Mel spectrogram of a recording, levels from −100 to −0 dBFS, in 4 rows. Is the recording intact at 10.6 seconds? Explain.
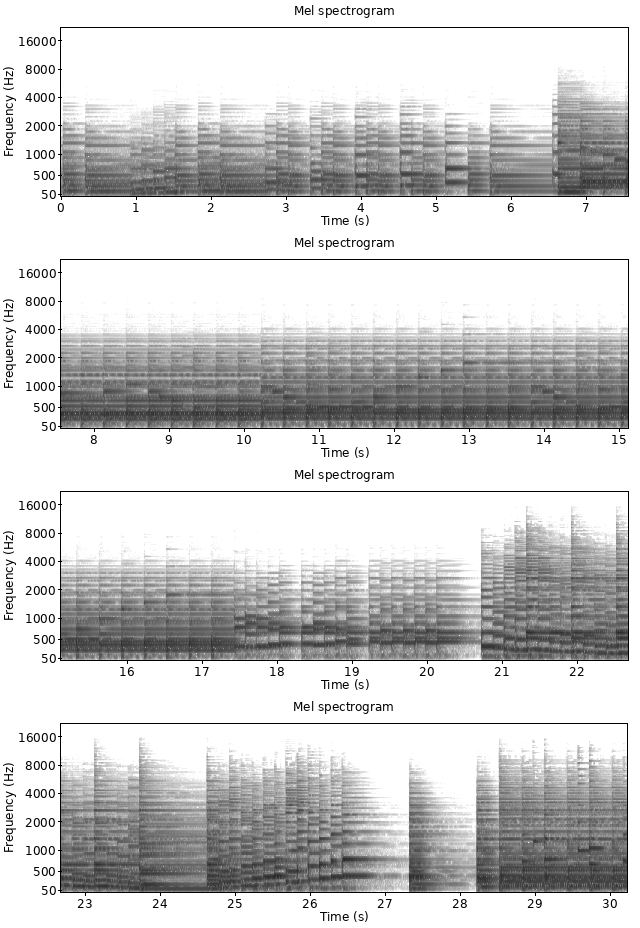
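Yes, at 10.6 seconds the audio plays through intact, with no dropout, click, distortion or other fault at that moment.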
